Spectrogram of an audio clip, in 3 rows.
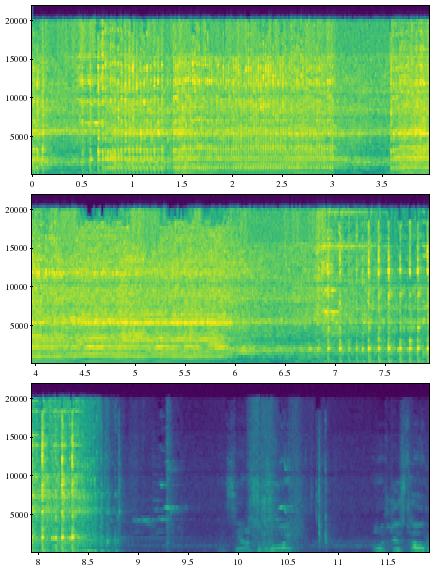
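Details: Stihl 009L chainsaw after cleaning and repair for a no-start, started with a little choke and the throttle locked: small two-stroke revs up and settles into a smooth, even buzz with clean throttle response, then shuts off. Runs fine.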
